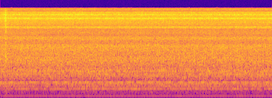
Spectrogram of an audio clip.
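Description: Steady electrical hum under a constant hiss: room tone with no other events.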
